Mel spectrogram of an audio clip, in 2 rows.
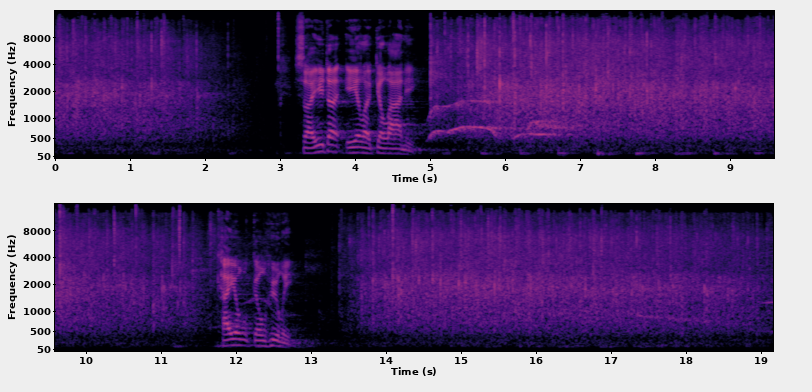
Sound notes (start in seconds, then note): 5.0 audience cheering; 13.4 audience applauding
